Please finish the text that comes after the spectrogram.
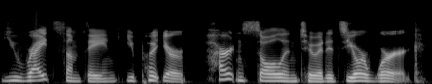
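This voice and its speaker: A woman with an American accent and a low-pitched voice, chatting as a podcast co-host. She is casual and blunt in how she reacts, on a dry, slightly dull recording. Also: moderate pace, dry recording. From United States. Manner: blunt, informal.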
